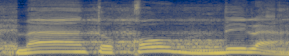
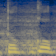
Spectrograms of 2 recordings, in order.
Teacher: Ini ada qaf bertasdid dengan va ya tuqubila. Jadi huruf qaf, huruf di pangkal lidah. Kemudian bertasydid dengan huruf ba, huruf bibir.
